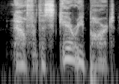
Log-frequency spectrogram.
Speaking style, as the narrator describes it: Mac whispered

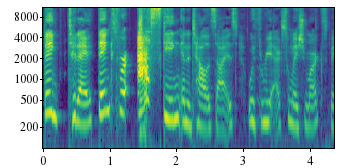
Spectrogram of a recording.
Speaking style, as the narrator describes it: Faith screams

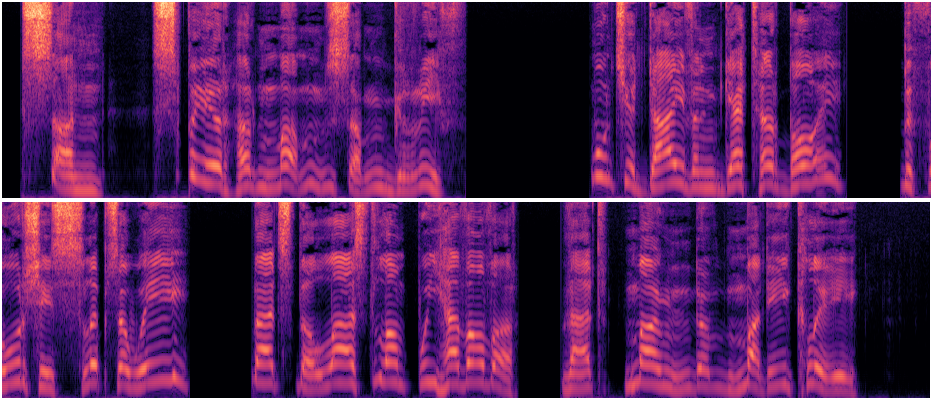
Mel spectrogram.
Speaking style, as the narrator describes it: MacNeil took a knee and begged him

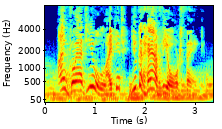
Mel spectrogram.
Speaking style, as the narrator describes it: snapped Johnny Chuck

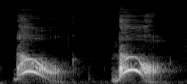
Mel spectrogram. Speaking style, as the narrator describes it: croaking real quiet to herself

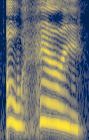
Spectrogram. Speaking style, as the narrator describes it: they cried

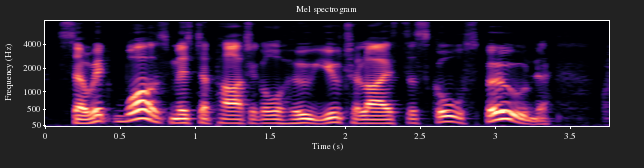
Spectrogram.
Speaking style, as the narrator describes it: cried Mildew and Sponge in unison

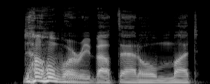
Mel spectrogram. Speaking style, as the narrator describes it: he laughed

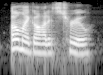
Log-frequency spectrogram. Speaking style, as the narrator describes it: exclaimed Yolanda

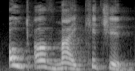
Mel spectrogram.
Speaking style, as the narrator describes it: bellowed the rotund lady as she spotted cookies missing from her baking sheet

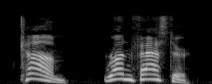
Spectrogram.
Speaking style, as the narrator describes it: shouted her friend

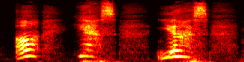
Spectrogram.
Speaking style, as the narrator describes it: she was twisting and moaning, saying

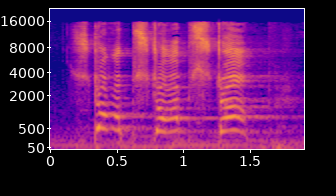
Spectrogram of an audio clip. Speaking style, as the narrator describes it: Rabbit cried

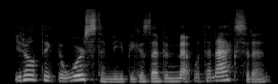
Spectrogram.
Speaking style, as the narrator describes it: stopped in confusion, sighed bitterly

